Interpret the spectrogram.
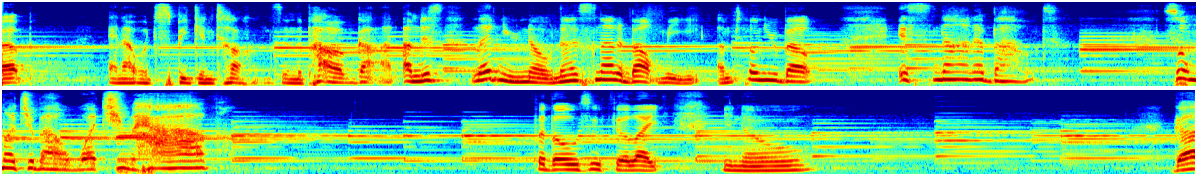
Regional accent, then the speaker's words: Indiana, United States; moved away as an adult; I came back to Indiana. I returned back to my home state 5 years ago

